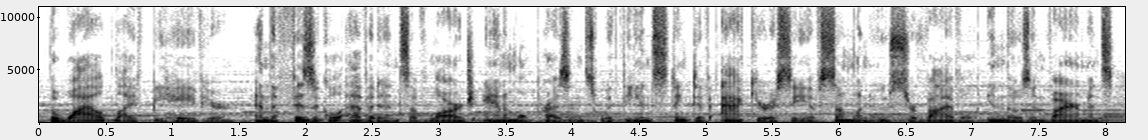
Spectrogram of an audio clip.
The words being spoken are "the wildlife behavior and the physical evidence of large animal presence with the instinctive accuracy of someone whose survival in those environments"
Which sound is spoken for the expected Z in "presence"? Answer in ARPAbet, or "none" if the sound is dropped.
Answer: Z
